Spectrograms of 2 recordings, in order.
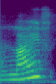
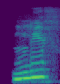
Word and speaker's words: live: Y la pronunciación de dos palabras, idea y live. Sí, no sería life, life es vida, live, que sería vivir, ¿no?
